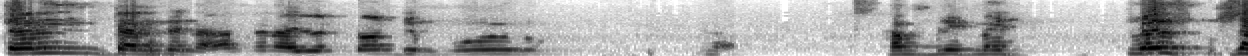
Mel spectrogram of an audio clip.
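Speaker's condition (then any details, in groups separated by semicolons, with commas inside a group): Cerebral palsy; significantly reduced speech clarity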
